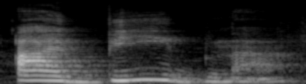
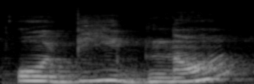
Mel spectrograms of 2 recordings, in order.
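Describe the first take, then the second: First: The first vowel is said as 'a'. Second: The first vowel is said as a full 'o'. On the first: The speaker calls it right. "we have to pronounce them as A" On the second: The speaker calls it wrong. "So don't pronounce them as O. Обидно is incorrect"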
